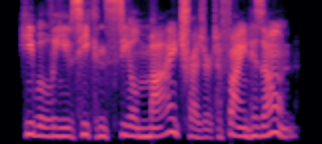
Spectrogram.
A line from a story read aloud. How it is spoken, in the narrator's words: Tajad scoffed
